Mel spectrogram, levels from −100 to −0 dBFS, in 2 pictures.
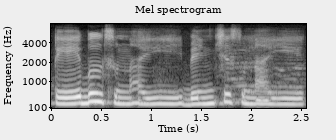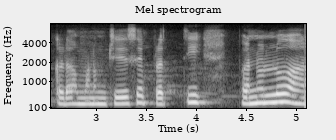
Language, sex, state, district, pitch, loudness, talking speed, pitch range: Telugu, female, Andhra Pradesh, Sri Satya Sai, 220 Hz, -16 LUFS, 130 wpm, 210-250 Hz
